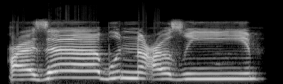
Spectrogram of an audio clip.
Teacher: لَهُمْ فِي الدُّنْيَا خِزْيٌ وَلَهُمْ فِي الْآخِرَةِ عَذَابٌ عَظِيمٌ، یہ دیکھیں عذابٌ، با کے پر تنوین ہے، تنوین کے بعد جو ہے عین آ رہا ہے، اور عین جو ہے حروف ہلکی کا ورڈ ہے تو ہم یہ اظہار کریں گے، ہم اسے بنا غنّے کے پڑھیں گے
